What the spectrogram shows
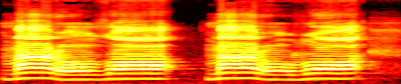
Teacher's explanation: را سے پہلے زبر اے اور ضاد موٹے الفاظ دونوں موٹا کر کے پڑھیں گے. میم را زبر مر، ضاد الف زبر ضا، مرضا مرضا.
